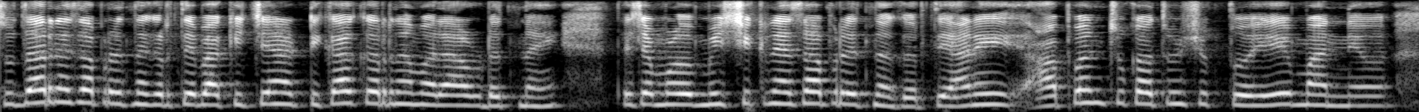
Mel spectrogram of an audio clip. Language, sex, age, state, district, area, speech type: Marathi, female, 30-45, Maharashtra, Osmanabad, rural, spontaneous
